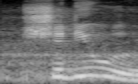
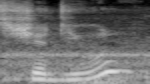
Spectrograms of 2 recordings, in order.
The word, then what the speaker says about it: schedule: Schedule means the timetable here. The pronunciation of this word is schedule. We also say schedule.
